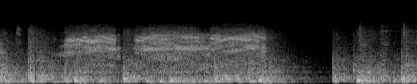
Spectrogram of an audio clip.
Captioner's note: parrot squawks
